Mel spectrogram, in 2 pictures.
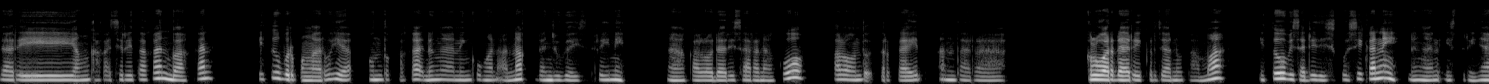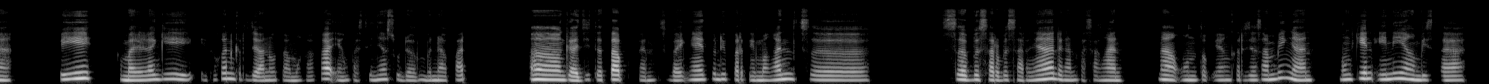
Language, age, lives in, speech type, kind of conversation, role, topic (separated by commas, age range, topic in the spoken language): Indonesian, 25-29, Indonesia, conversation, advice, advisor, Bagaimana cara menikmati waktu luang di rumah tanpa merasa gelisah?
